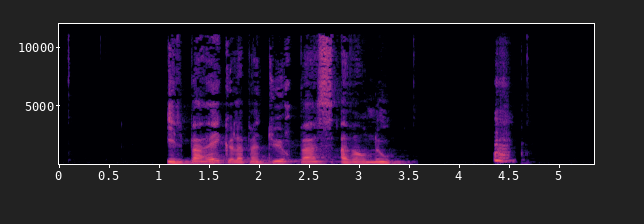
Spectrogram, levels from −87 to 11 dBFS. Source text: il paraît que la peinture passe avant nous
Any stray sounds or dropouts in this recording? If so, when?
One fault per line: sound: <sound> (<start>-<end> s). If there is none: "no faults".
sound: laugh (4.3-4.6 s)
